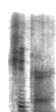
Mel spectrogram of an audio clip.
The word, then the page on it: chukar: American English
